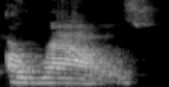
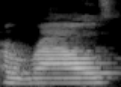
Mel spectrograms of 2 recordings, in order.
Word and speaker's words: arouse: So if you see a verb that's spelled with S-E, like arouse, appease, mm-hmm. choose, those are all going to be pronounced with a Z.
